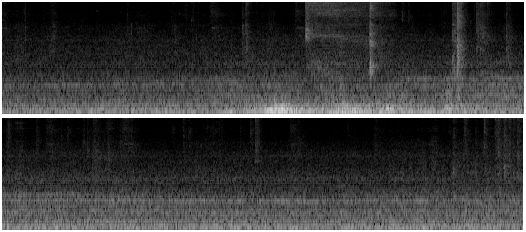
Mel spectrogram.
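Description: Steady running rumble of an InterCity passenger train heard from inside the coach, wheels on the track. About three seconds in, a short louder surge of rumble comes with a brief hiss, followed by a couple of sharp clicks.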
